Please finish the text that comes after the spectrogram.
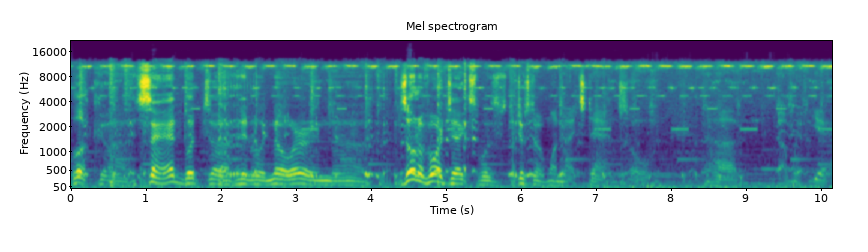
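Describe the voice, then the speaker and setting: Man as callous, weary cartoon doctor of science, halting, animated pitch, music underneath. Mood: awkward, indifferent.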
